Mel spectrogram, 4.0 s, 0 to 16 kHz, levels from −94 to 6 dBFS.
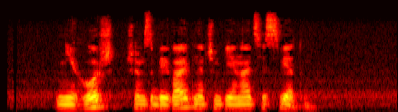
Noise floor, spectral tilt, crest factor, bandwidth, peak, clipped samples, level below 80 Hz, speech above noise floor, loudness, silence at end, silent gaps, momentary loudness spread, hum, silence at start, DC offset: -66 dBFS; -5 dB/octave; 20 dB; 11 kHz; -12 dBFS; under 0.1%; -70 dBFS; 36 dB; -30 LUFS; 0.9 s; none; 11 LU; none; 0.55 s; under 0.1%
